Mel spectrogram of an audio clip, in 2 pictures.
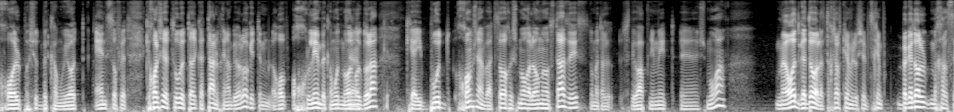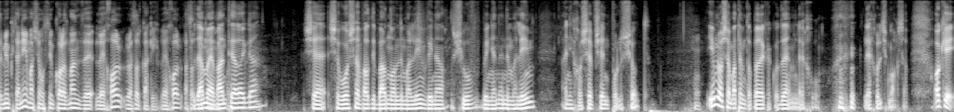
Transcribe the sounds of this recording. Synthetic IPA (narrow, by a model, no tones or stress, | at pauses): χo̞lpaʃut̚be̞kʰamujo̞tʔe̞nsofjot̪ke̞χo̞lʃejot͡suʁjo̞t̪e̞ʁkatanbχinabio̞lo̞ɡit̪emlʔa̰ʁovoχlimbekamut̪̬meodeodɡ̚d̪o̞lakʰiaibudχo̞mʃelaemveat͡so̞ʁeχliʃmo̞ʁalomiost̪azistomeʁet̪alsvivapnimit̪eʃmuʁa | me̞o̞d̪ɡado̞lazt̪aχʃo̞vkeemuʃeemtt͡si̥χim | be̞ɡado̞lmeχaʁsemimkt̪animːaʃeemosimko̞lazmanzelejaχo̞lvlaːso̞t̪̚kakḭlejaχo̞laːstoodeamaevant̪iaʁeɡa | ʃeʃavuaʃeavaʁd̪ibaʁnualnemalimveinanaχnuʃuvbeinjananemalim | aniχo̞ʃe̞vʃeenpo̞̰lʃo̞t̪ | ʔimlo̞ʃamat̪emet̪ape̞ʁekhako̞̰de̞̰mlʔḛχṵ | leχuliʃmo̰a̰χʃa̰vʔo̞kej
